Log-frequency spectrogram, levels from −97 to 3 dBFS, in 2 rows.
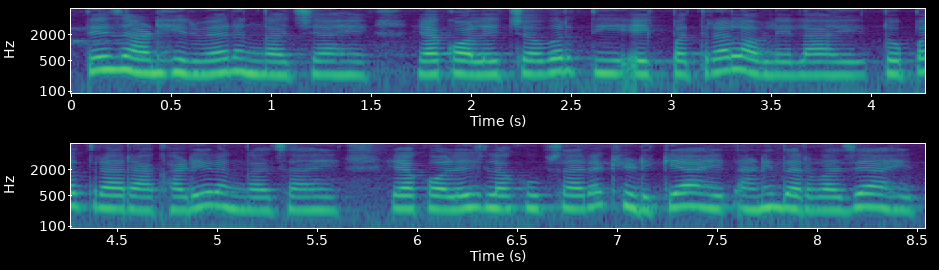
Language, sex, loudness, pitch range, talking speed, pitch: Marathi, female, -31 LUFS, 245-270 Hz, 195 wpm, 255 Hz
